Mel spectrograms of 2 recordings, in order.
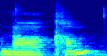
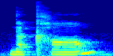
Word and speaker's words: nakham: It is not nakam, nakham, nakam, nakam, etc.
